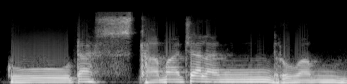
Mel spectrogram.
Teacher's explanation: इस अनु जो अनुस्वार का उच्चारण न के जैसा होगा।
